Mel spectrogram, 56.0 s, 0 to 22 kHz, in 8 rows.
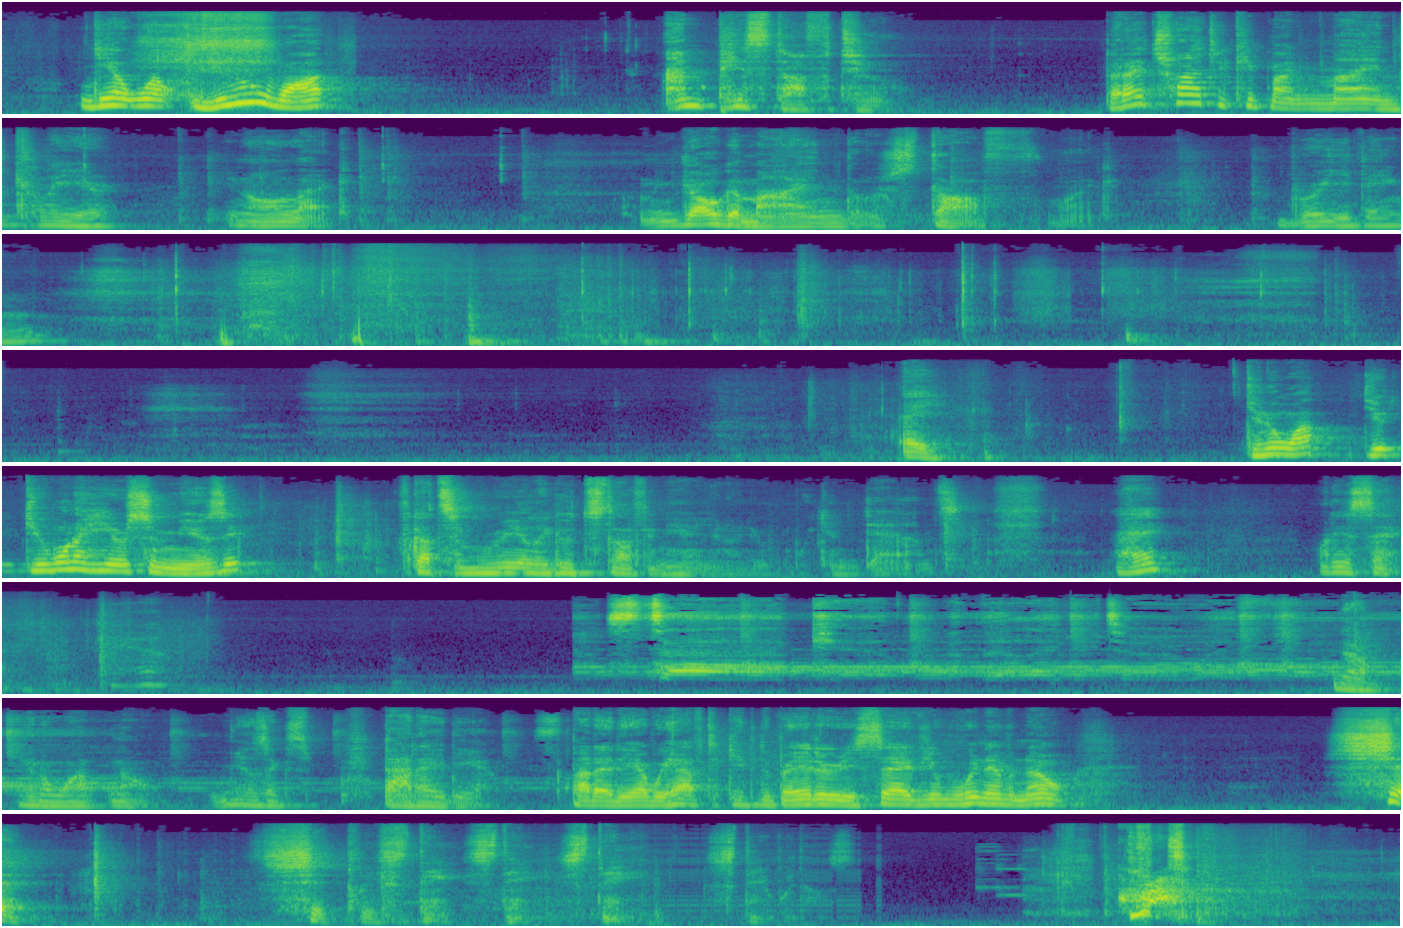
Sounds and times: Inside, small room: 0:00.0 - 0:55.9.

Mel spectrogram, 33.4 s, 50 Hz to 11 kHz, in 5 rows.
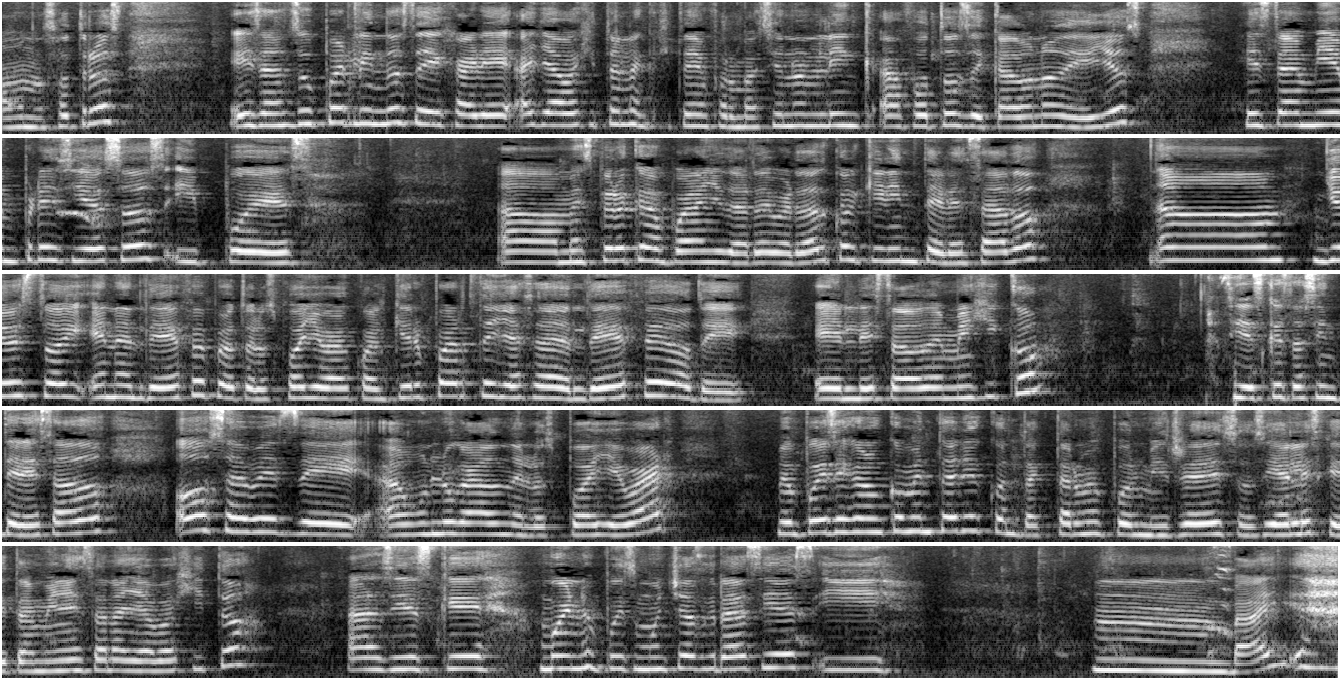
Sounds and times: Speech: 0:00.0 - 0:08.4, 0:09.2 - 0:18.7, 0:19.5 - 0:31.4, 0:32.2 - 0:33.4.

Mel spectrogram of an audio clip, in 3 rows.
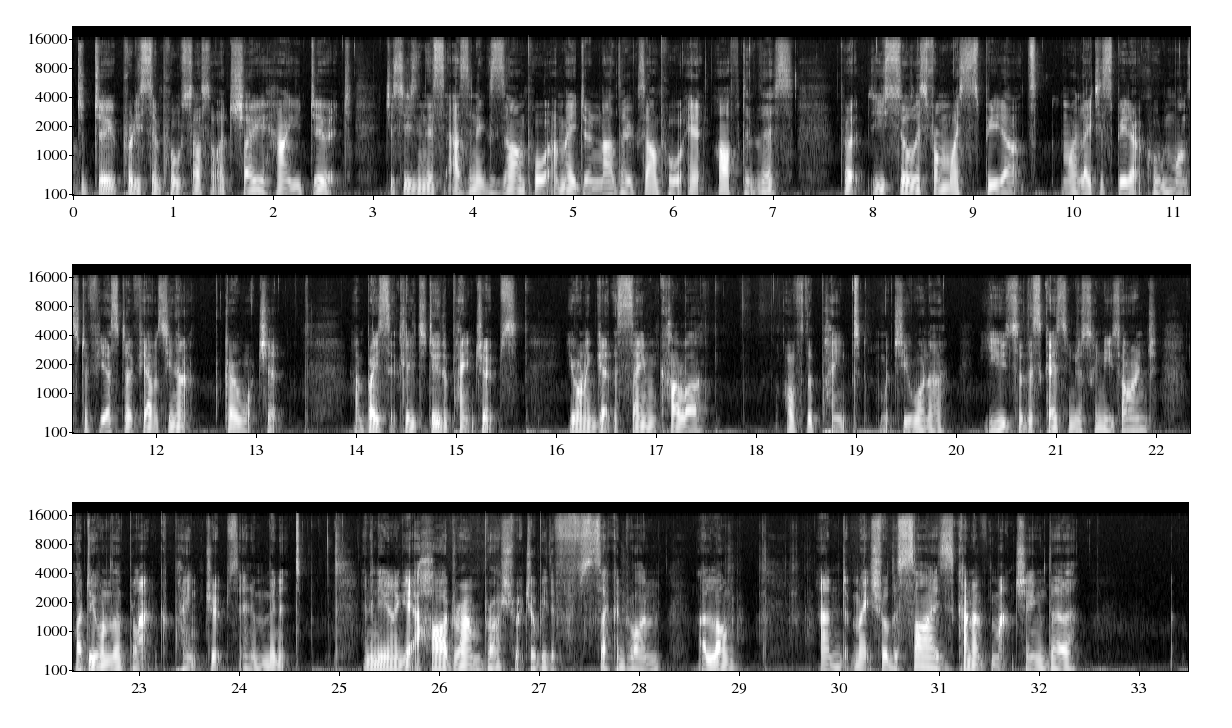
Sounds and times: Speech: 0:00.0 - 0:13.3, 0:14.0 - 0:17.6, 0:18.2 - 0:29.0, 0:29.8 - 0:32.5.

